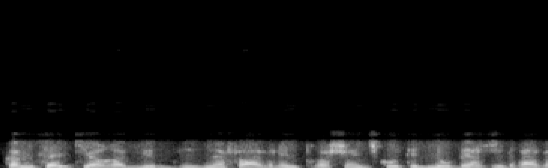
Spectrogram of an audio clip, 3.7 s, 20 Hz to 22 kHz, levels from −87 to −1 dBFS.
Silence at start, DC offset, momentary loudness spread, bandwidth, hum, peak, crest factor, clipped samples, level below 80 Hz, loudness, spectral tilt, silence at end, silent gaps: 0.05 s; under 0.1%; 5 LU; 4.8 kHz; none; -4 dBFS; 20 dB; under 0.1%; -78 dBFS; -24 LUFS; -8.5 dB/octave; 0 s; none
